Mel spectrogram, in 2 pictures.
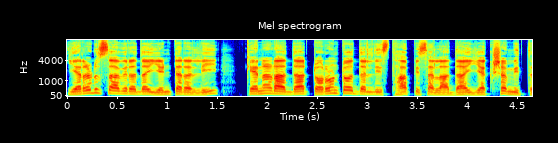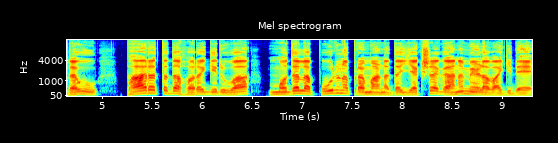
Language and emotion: Kannada, neutral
